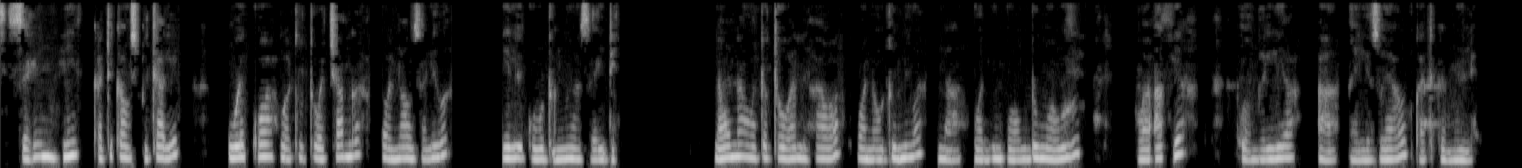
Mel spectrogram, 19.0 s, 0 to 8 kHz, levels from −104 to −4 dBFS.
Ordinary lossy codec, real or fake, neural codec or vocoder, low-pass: MP3, 32 kbps; fake; codec, 16 kHz in and 24 kHz out, 1.1 kbps, FireRedTTS-2 codec; 7.2 kHz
